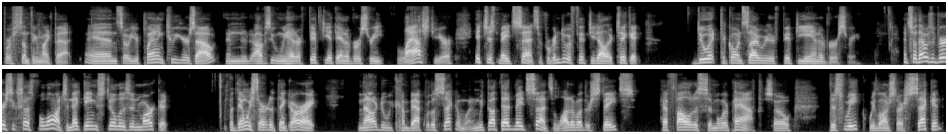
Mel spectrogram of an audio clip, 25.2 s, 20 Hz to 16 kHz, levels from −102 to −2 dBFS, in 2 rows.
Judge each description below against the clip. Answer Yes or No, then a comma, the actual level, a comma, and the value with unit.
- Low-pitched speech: No, medium, 150 Hz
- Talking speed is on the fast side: Yes, fast, 230 wpm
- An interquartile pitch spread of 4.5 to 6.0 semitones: Yes, average, 5.2 semitones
